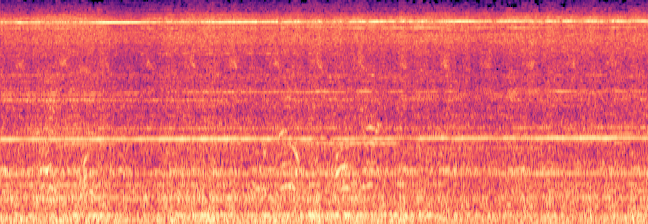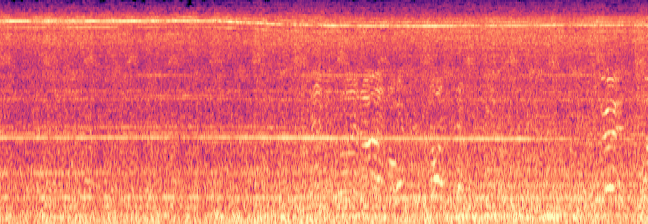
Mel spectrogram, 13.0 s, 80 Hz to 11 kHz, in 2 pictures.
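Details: UH-1 Huey turbine engine running after rebuild: steady high turbine whine with a constant tone and even rotor thrum, no surging or grinding; running smoothly.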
